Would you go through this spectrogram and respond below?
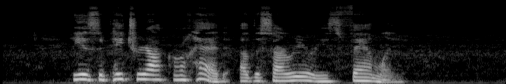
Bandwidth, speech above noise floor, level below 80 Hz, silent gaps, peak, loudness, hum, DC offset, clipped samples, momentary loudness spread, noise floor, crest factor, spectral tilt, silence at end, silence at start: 16 kHz; 36 dB; -52 dBFS; none; -6 dBFS; -21 LUFS; none; under 0.1%; under 0.1%; 7 LU; -56 dBFS; 16 dB; -6.5 dB/octave; 1 s; 0.75 s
